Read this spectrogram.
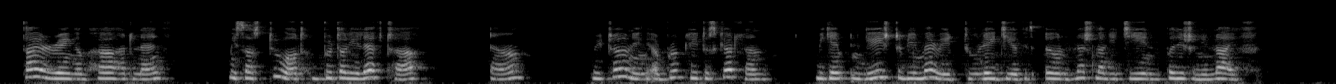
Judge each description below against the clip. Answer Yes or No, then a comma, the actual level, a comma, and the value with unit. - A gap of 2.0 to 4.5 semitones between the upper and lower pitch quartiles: Yes, narrow, 2.5 semitones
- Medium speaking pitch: No, very high, 265 Hz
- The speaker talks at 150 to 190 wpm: No, average, 140 wpm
